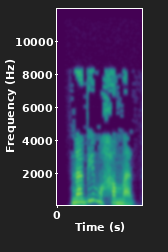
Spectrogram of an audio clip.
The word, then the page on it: nabi muhammad: Indonesian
